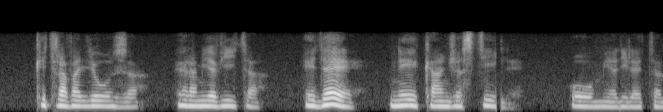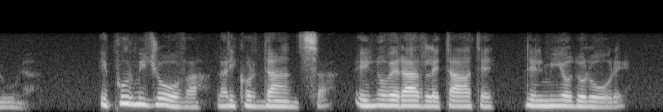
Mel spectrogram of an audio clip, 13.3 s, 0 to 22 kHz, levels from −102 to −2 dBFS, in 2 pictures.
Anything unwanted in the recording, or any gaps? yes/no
yes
